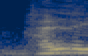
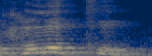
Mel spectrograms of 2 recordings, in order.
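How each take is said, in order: First: The word ends in a vowel, no t sound. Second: The word ends with a pronounced t sound. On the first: The speaker calls it right. "이 모음담의 티는 다 발음이 안 돼" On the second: The speaker calls it wrong. "티를 안 쳐"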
